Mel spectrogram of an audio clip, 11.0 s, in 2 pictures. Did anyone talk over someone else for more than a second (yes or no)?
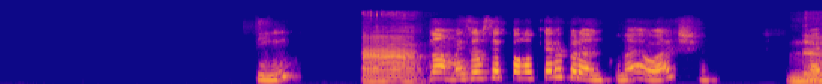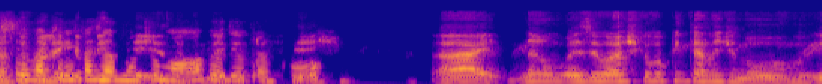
yes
